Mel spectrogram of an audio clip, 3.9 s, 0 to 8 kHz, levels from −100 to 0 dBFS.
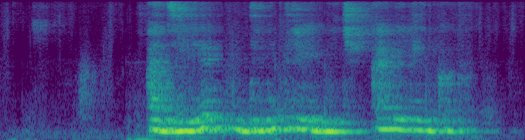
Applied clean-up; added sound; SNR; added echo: neural separator model SepFormer DNS4.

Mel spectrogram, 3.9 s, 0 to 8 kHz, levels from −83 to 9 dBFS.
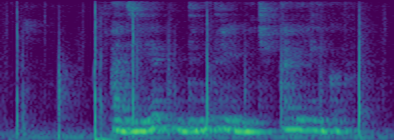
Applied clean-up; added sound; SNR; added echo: none; Run; 13 dB; reverberation time 0.6 s.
